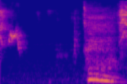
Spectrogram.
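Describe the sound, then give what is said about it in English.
A pet bird indoors gives a few quick high chirps, falls quiet, then lets out a loud, harsh squawk that lasts about half a second. No one speaks. “I'm getting ready to cover these birds.”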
